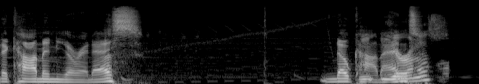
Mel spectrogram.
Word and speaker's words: Uranus: common Uranus no comments you're honest yes that that is how it's pronounced what are we a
